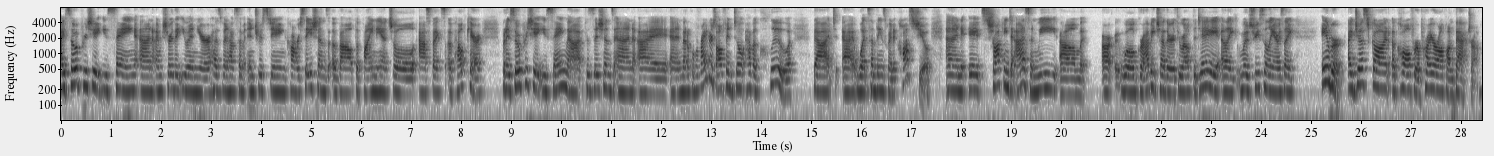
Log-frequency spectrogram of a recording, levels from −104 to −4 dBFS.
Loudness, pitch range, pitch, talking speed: -25 LUFS, 180-205 Hz, 190 Hz, 175 wpm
